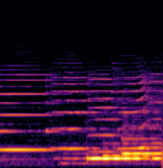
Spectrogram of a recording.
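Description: Violin and electric guitar playing an instrumental piece in long held notes: a sustained violin note, with low guitar notes coming in underneath about a second in.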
